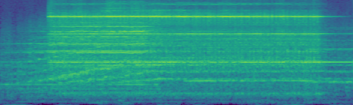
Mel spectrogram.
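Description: telephone bell ringing

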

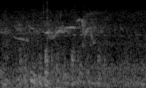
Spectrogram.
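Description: chickens clucking

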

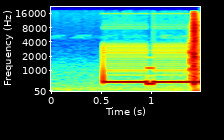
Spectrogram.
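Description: telephone dialing and ringing

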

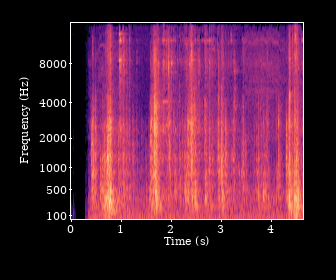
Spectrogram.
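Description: door being opened

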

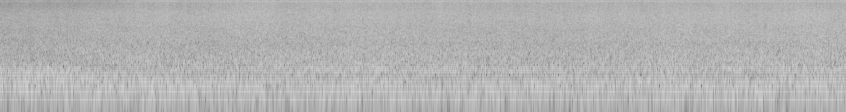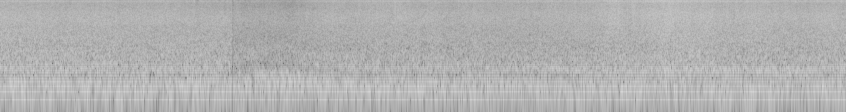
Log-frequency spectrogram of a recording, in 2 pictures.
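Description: rushing river water

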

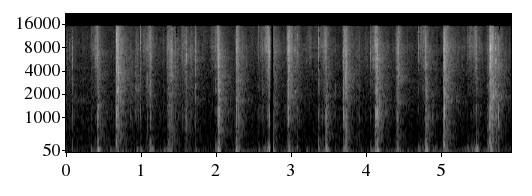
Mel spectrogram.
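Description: tarot cards being shuffled

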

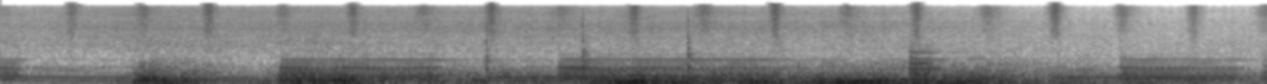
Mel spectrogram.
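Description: thunderstorm with rain

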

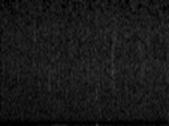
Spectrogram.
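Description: rain falling with thunder

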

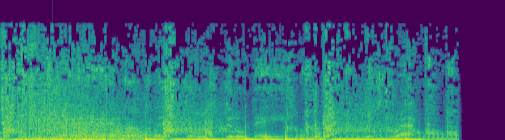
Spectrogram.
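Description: dogs barking sound effect

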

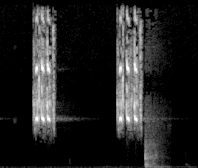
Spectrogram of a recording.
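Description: cricket chirping sound effect

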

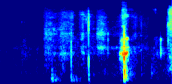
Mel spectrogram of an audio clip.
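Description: dog panting and whimpering

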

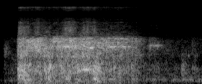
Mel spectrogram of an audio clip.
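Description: window glass breaking

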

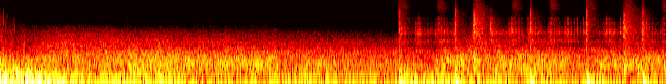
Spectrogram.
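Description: explosions

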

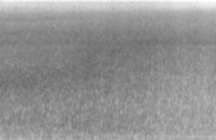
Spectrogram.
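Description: effervescent tablets fizzing

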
